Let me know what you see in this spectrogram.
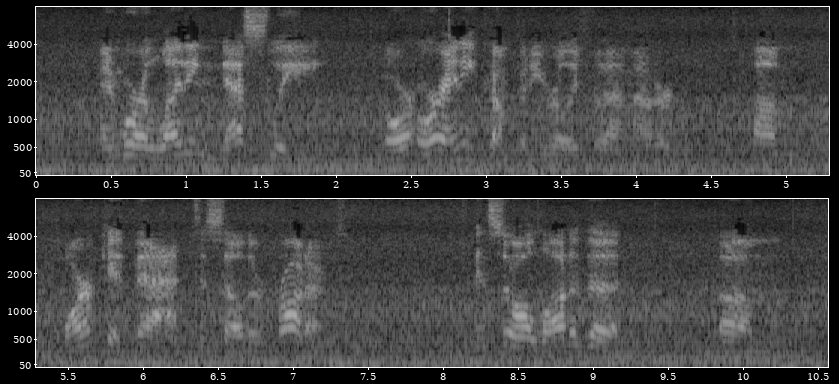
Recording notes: This episode was recorded on the road. As a from-the-hip recording, this conversation traverses quite a varied terrain.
